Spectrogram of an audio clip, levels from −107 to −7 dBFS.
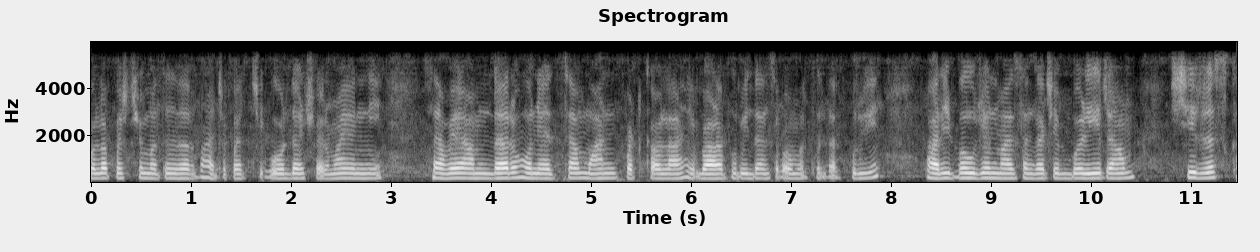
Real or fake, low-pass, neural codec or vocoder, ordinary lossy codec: fake; 5.4 kHz; codec, 24 kHz, 6 kbps, HILCodec; none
